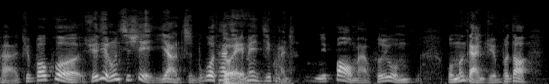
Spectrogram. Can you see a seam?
no; 0 cuts

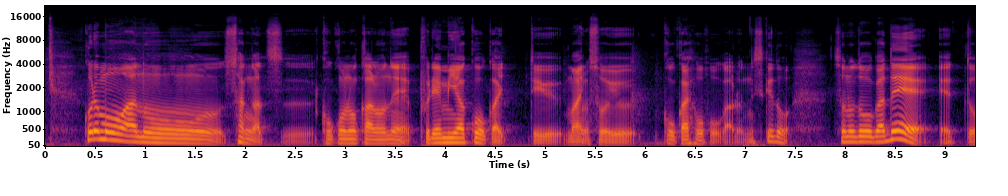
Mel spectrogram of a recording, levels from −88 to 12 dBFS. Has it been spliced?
yes; 1 cut; at 5.3 s

